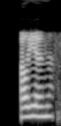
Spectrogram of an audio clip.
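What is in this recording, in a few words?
Raleigh Fire Department ALERT, p25; wake p25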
